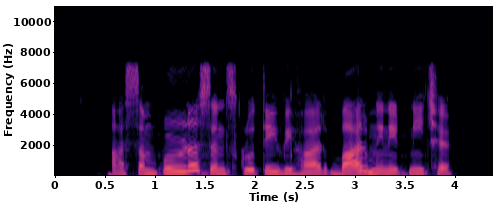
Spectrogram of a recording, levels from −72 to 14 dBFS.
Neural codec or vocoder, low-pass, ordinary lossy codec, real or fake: none; 7.2 kHz; none; real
